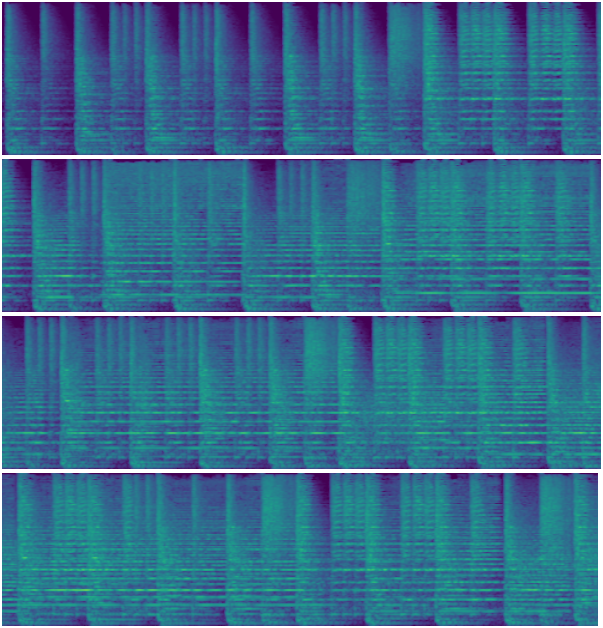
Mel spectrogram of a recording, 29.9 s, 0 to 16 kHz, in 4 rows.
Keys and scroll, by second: 0.0-0.1 typing, 22.5 k.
